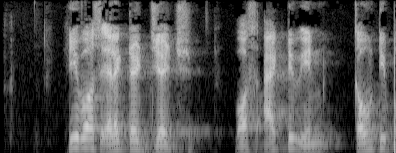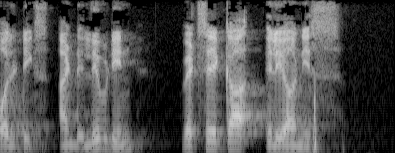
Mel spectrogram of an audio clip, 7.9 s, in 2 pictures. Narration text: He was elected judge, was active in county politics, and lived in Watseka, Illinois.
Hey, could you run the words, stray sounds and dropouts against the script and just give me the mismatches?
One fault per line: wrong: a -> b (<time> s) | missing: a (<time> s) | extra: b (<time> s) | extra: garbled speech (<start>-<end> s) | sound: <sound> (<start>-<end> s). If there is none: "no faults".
no faults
